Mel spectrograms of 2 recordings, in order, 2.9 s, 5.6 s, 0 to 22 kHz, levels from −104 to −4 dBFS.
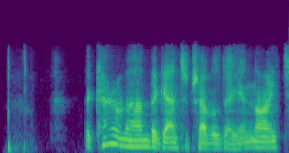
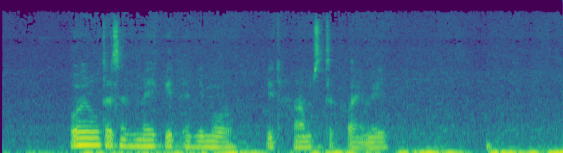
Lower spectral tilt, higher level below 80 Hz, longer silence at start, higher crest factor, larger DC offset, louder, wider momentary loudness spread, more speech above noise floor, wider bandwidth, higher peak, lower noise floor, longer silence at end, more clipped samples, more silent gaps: about the same, -5.5 dB/octave vs -6.5 dB/octave; second, -58 dBFS vs -42 dBFS; about the same, 0.1 s vs 0.05 s; about the same, 20 dB vs 16 dB; neither; second, -27 LUFS vs -22 LUFS; second, 11 LU vs 23 LU; first, 32 dB vs 21 dB; second, 7.8 kHz vs 16 kHz; about the same, -8 dBFS vs -6 dBFS; first, -59 dBFS vs -41 dBFS; about the same, 0 s vs 0 s; neither; neither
